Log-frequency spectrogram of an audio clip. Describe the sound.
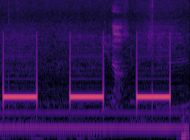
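A telephone busy tone sounds after a phone line drops during a call: three identical steady beeps, evenly spaced and equally loud, over a low constant hum.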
